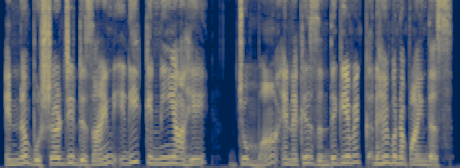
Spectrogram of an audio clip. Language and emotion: Sindhi, disgusted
